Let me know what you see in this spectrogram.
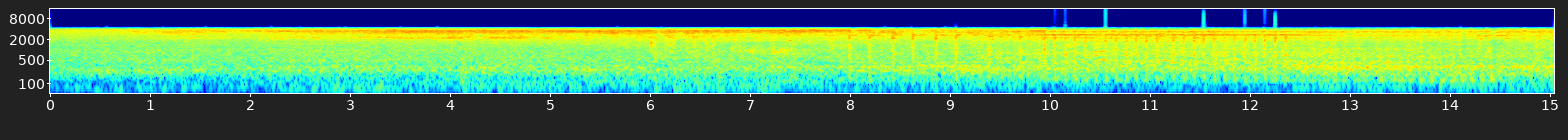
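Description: JR Freight EF210 electric locomotive passing at close range: a steady rush of wheels on rail and running gear that grows louder and is loudest in the second half, with a run of light clicks from wheels crossing rail joints around the middle.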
